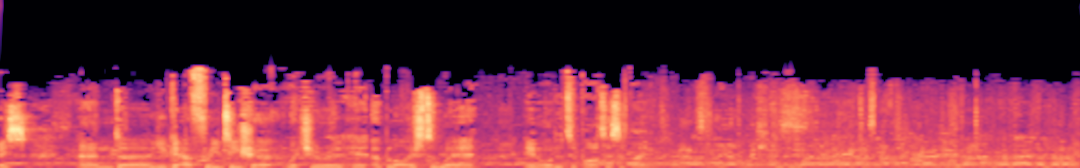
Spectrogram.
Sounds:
Speech

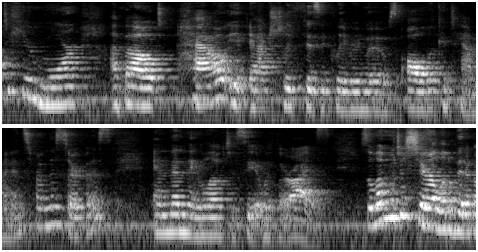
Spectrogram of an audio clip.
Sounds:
Speech

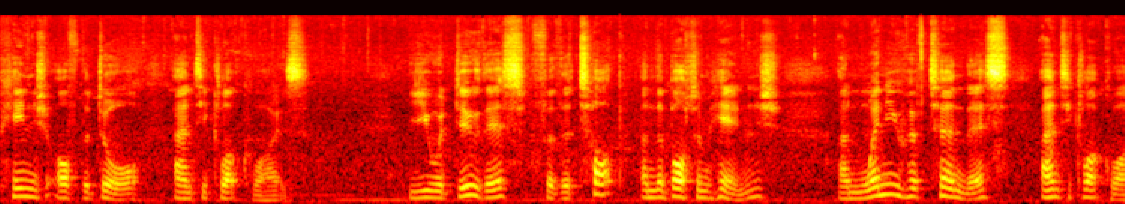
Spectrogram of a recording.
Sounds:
Speech

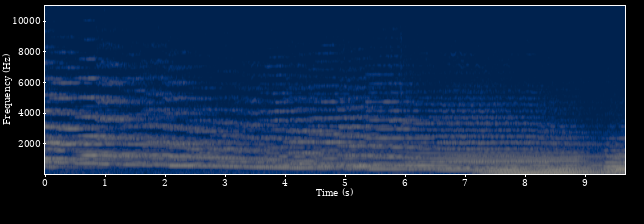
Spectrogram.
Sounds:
Music, Musical instrument, Violin

